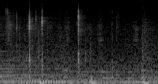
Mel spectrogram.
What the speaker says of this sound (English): I usually just use my keyboard.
